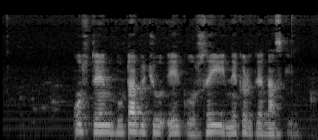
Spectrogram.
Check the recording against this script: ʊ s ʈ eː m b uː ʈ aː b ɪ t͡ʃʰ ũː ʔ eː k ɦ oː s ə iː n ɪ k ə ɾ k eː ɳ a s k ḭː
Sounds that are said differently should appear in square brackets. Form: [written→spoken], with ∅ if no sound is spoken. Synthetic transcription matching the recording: ʊ s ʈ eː m b uː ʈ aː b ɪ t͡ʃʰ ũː ʔ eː k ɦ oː s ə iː n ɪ k ə [ɾ→ɽ] k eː [ɳ→n] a s k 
